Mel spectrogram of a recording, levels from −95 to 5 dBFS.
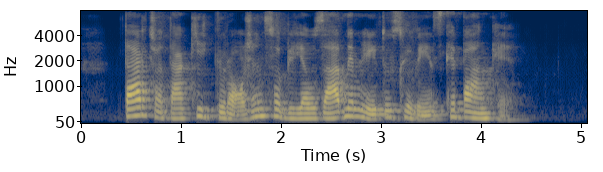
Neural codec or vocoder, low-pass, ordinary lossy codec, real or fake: codec, 16 kHz, 4 kbps, X-Codec, HuBERT features, trained on general audio; none; none; fake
